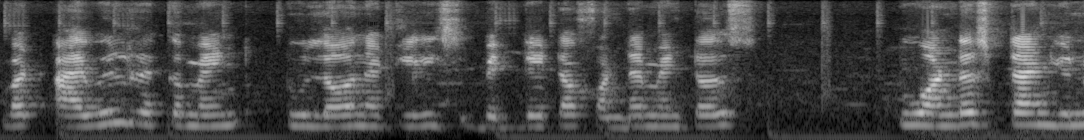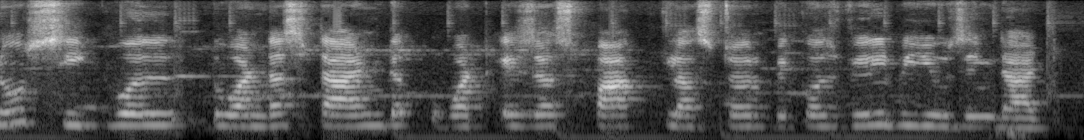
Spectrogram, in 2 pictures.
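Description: Young woman, slightly high pitch, patient tech presenter on a laptop mic, filler-heavy delivery. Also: level tone, normal speed, fairly bright tone, soft background music, low-quality recording. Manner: frequent "okay" and "you know" fillers, patient explaining. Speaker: cloud tutorial presenter. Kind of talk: screen-share technical walkthrough.

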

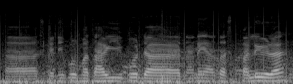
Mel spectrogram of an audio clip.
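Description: A man's voice: a little high, steady tone, fast talker. A young man with a Malaysian accent chatting casually as a motorcycle vlogger. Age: 20s. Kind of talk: casual vlog chat. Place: outdoors, car parks and on a motorcycle. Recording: noisy outdoor vlog with traffic and wind.

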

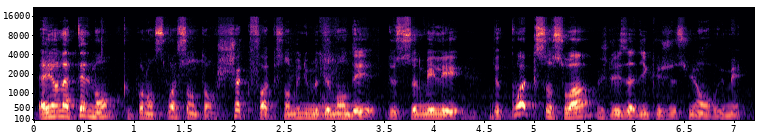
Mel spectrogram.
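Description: A man in his forties, a rabbi teaching a lively Torah class in a classroom, telling stories with laughter and gestures into a close webcam. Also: medium pitch, brisk, few pauses, a little hiss or hum. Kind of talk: lively storytelling lesson. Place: classroom with bookshelves, indoors. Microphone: laptop webcam at close range.

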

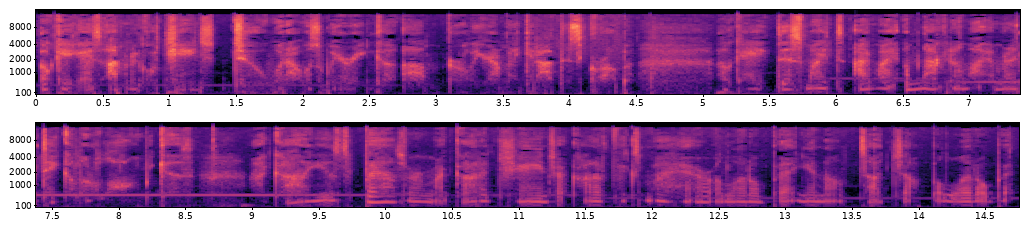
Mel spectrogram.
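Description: A woman's voice: a little high, lively intonation, brisk, vocal fry. A young adult woman chatting casually to her live-stream audience as an ASMR streamer, close to the microphone. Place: small bedroom. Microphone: close furry-covered condenser microphone.

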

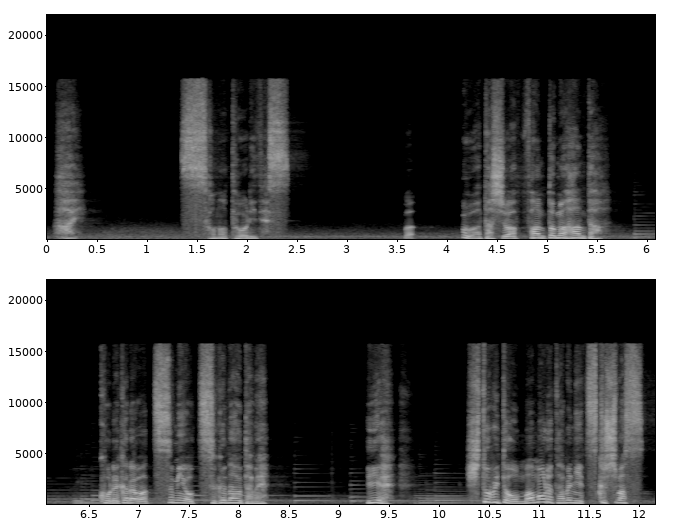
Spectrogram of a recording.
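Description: A woman's voice: mid-range voice, lively intonation, slow, long pauses. A woman voicing an earnest, timid phantom hunter in a Japanese game, hesitant, polite and formally apologetic. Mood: remorseful, resolved. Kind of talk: Japanese anime game voice acting. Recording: music behind the voice. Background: game music.

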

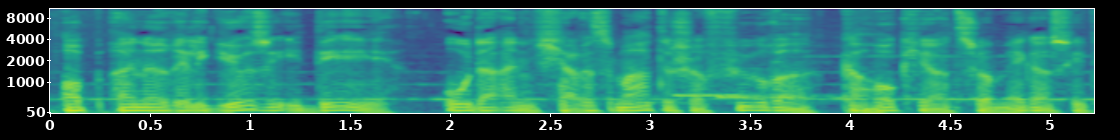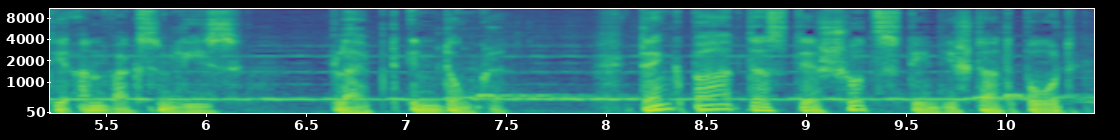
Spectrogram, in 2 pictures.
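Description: A man delivering scripted documentary narration in a measured, formal storytelling manner. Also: low voice, expressive. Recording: music bed under voice. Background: background music.

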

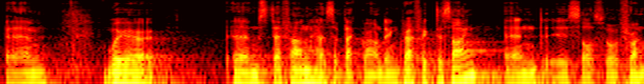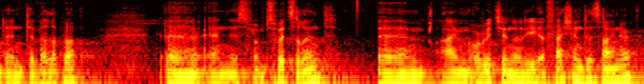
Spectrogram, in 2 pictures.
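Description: Conference speaker: Danish man, middle-aged, mellow and gravelly, halting delivery into a handheld mic in a reverberant auditorium. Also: on the low side. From Denmark. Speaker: artist presenting at a conference. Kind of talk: prepared stage presentation. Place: large indoor theatre stage. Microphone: handheld microphone.

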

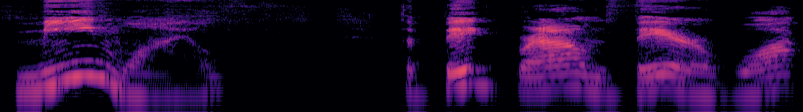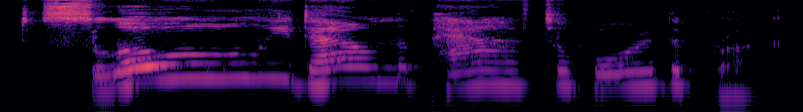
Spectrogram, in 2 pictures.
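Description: Older female storyteller for children's picture books, very unhurried, chatty, question-asking delivery. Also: medium pitch, lively intonation, a little mellow. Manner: slow, asks listeners questions. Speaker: pastor hosting children's story time. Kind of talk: animated children's storybook reading with chatty asides. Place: small room at home, indoors. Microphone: phone or webcam at arm's length.

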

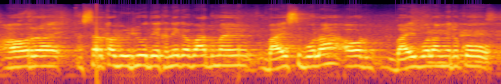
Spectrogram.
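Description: Even-toned young man in an echoey room. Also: high-pitched, unhurried. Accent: eastern Uttar Pradesh. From eastern Uttar Pradesh, India. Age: young adult. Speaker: technical trainee. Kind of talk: student testimonial, answering an interviewer. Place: appliance workshop indoors. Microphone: clip-on lapel mic.

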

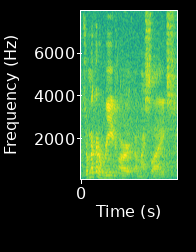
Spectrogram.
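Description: A man's voice: medium pitch, lively intonation, a little fast. Man lecturing in an echoey hall. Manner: conversational, joking, frequent fillers and restarts. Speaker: psychiatrist presenting at a symposium. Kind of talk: conference talk. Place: conference room with projector screen. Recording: echoey room, distant mic, air conditioning hum.

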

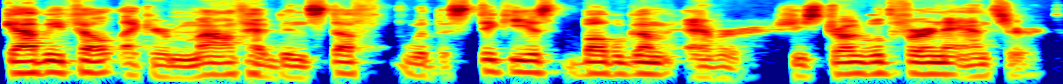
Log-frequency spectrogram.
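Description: Male children's author, middle-aged, mid-pitched, expressive storybook delivery and casual talk on video call. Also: moderate pace, husky. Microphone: video call microphone.

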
